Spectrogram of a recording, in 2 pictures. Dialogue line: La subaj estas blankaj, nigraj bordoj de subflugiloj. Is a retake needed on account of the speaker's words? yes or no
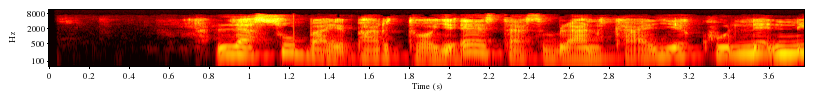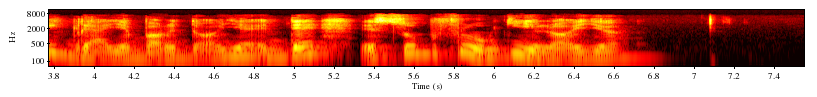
yes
